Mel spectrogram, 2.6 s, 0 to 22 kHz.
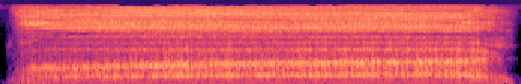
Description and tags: Toni-DeepGrowl2
Deep Growl recorded by Toni
deep, growl, voice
